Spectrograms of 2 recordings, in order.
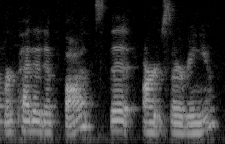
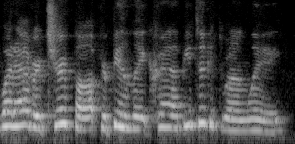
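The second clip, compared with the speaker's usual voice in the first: dismissive; 6 dB louder than usual. Retold or imitated. Voicing a dismissive reply.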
